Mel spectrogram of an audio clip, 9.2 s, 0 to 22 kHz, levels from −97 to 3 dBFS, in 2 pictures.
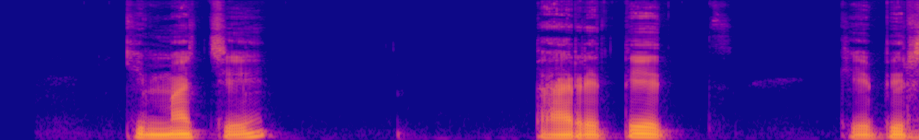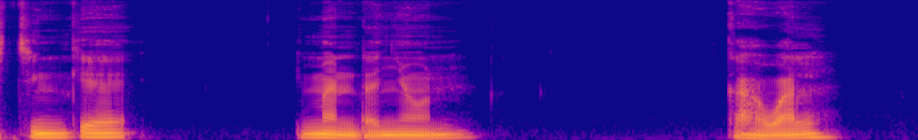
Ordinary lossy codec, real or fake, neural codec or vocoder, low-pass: none; real; none; none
